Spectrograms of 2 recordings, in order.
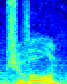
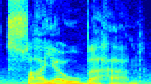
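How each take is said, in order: First: It is said as two syllables, 'shiv-awn'. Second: Every letter is sounded out as English spelling. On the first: The speaker calls it right. "no Siobhan" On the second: The speaker calls it wrong. "you read it in English, it's"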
